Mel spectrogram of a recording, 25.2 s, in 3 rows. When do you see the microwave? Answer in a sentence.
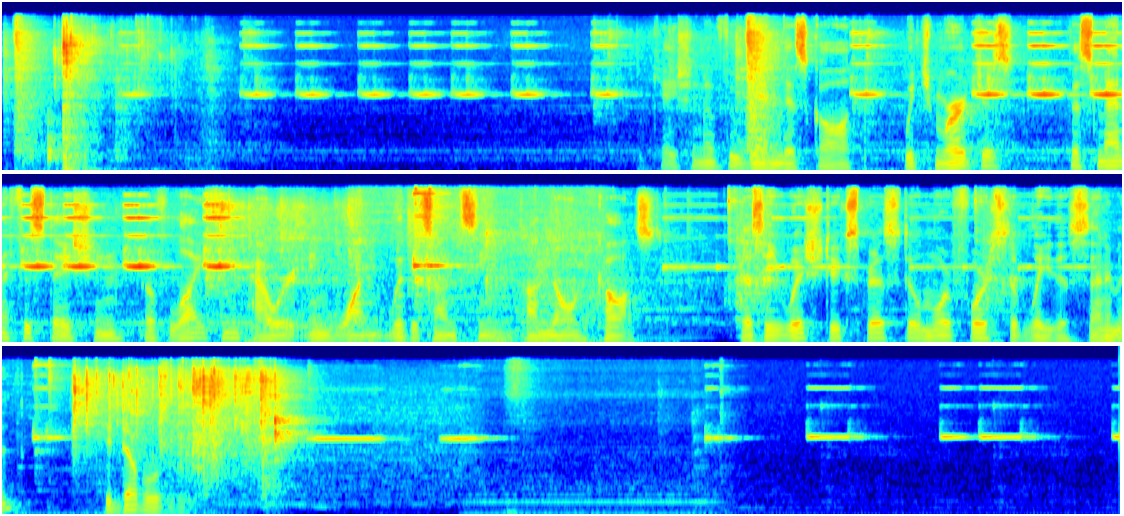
The microwave can be heard from 0.0 to 25.1 s.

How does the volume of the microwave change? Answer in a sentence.
The volume of the microwave goes up, then down.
